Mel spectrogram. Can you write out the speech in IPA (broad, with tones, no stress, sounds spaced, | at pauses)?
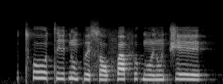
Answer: tʰ oː˦˨ t i˨˦ ɗ ũ˨ p ɪ˨ s ɔ˨ f a˦ f ɪ˦ ɡʷ ĩ˨ ɾ ũ˨˦ t͡ʃ eː˦˨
